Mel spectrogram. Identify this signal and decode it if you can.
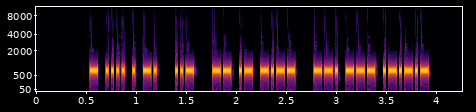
Morse code, heard as a keyed tone, about 46 wpm, 700 Hz. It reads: THEN U MAY GO.
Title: Sentences from Top 100 Words and Abbreviations 45wpm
